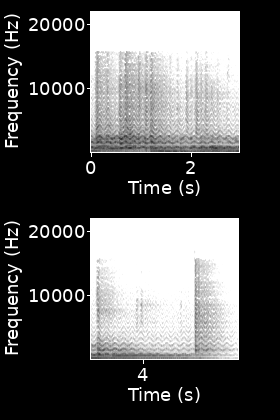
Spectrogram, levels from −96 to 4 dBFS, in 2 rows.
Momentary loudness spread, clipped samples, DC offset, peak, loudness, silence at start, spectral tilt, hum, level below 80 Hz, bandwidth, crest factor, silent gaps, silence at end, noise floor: 21 LU; under 0.1%; under 0.1%; -6 dBFS; -25 LUFS; 0 s; -5 dB/octave; none; -76 dBFS; 16 kHz; 22 dB; none; 0.6 s; -62 dBFS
